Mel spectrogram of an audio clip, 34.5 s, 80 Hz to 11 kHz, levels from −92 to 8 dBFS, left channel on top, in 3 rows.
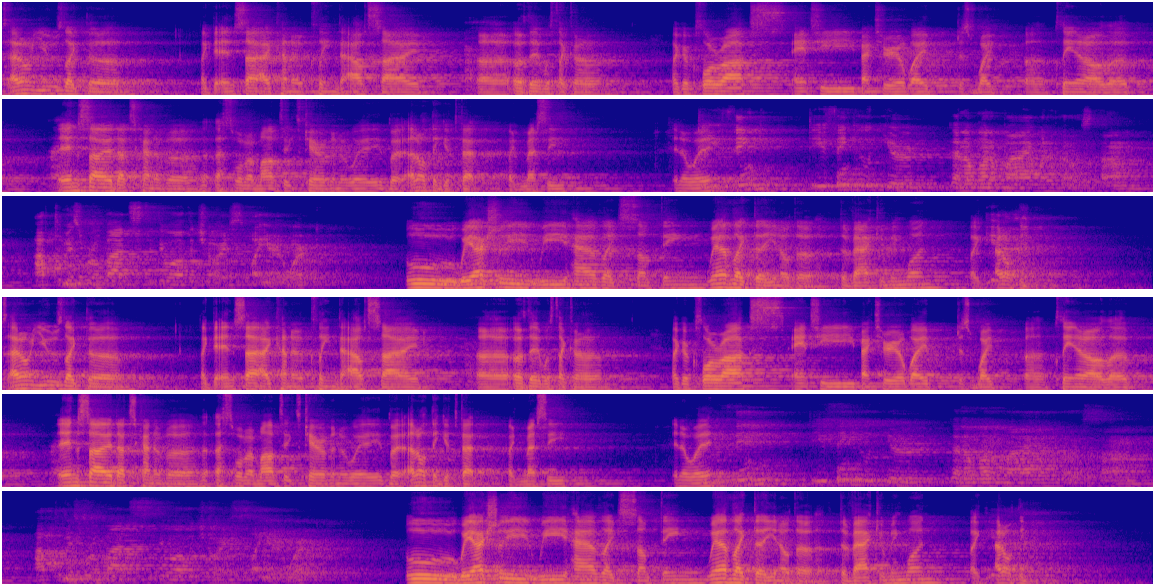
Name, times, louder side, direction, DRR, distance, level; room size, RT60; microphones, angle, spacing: voice 1, 0.0-1.3 2.0-4.3 4.7-6.1 6.7-9.3 9.6-9.9 10.2-11.3 12.1-16.3 16.6-17.2 18.2-18.6 27.1-32.4 32.7-33.3, right 2 dB, 25° right, 9 dB, 1.0 m, -30 dB
voice 2, 4.6-5.0 12.0-12.8 18.2-19.2 19.6-22.9 23.3-26.4 32.9-33.3, left 2 dB, 85° left, -1 dB, 4.5 m, -42 dB
24.0 x 18.0 x 9.2 m, 2.5 s
head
